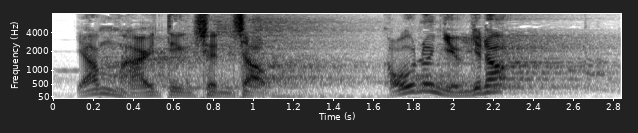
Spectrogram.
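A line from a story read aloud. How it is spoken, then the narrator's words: Loud unison shout. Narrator (Vietnamese): Ma Na Tịch và Hỏa Thiên Di đồng thanh hét lớn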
